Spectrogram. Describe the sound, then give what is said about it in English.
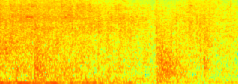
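A plane crashing after veering off a grassy runway while failing to gain enough speed to take off: a loud, deep rumbling boom with heavy low-end thunder, followed by a second crunching impact burst midway, with no voices. “The plane veers off the runway and crashes.”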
